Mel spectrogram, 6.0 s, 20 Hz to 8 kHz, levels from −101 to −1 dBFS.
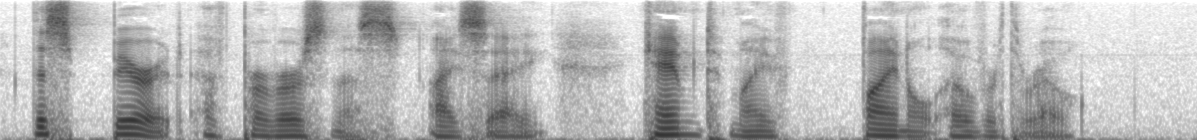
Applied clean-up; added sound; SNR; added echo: none; none; none; none.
